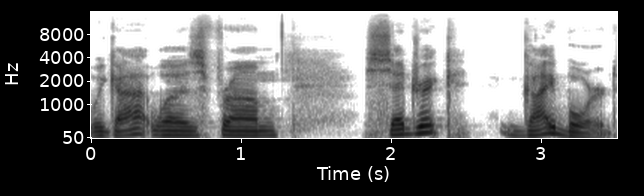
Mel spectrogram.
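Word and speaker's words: Guibord: got was from cedric guyboard i'm going to pronounce it guy board g-u-i-b-o-r-d he said listened and it was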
